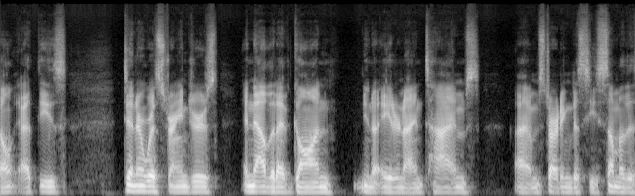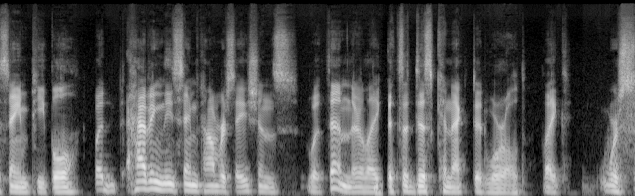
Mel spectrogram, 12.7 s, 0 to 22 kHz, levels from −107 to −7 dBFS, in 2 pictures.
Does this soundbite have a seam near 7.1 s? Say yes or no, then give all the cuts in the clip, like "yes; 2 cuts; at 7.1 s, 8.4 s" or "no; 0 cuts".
yes; 2 cuts; at 7.1 s, 10.2 s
